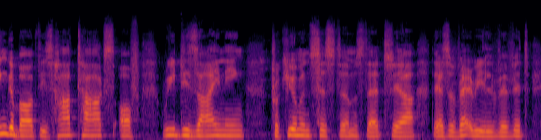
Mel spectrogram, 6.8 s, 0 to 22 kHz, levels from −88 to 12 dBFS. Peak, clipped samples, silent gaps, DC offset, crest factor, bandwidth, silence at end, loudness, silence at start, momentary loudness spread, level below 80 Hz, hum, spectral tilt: -8 dBFS; under 0.1%; none; under 0.1%; 18 dB; 11.5 kHz; 0 s; -28 LUFS; 0 s; 6 LU; -64 dBFS; none; -6 dB/octave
